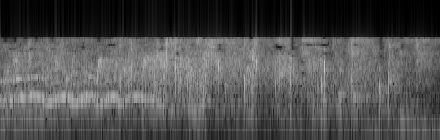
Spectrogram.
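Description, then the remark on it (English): A crowd at a meditation retreat applauds steadily for the cooks, organizers and helpers, a dense wash of many hands clapping at once, with a brief tonal voice or cheer early on before the clapping thins toward the end. “Even the teddy bears, maybe we should give them a round of applause.”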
